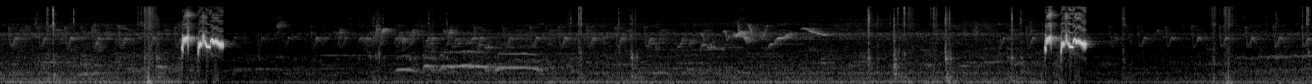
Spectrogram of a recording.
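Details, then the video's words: Red-whiskered bulbul tutor song for voice training: two brief, sharp warbled bursts roughly nine seconds apart over a quiet background with faint distant chirps and a soft whistle between them. "Luyện giọng cho chào mào hót hay"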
